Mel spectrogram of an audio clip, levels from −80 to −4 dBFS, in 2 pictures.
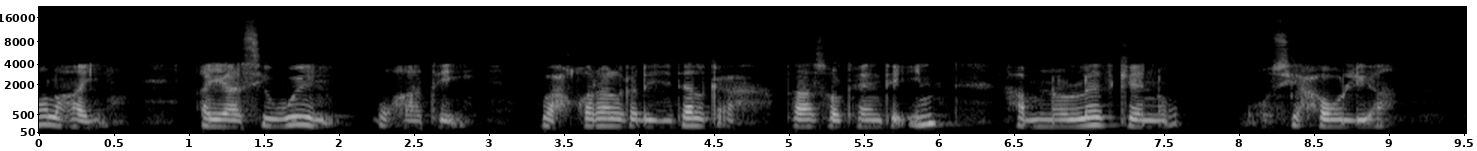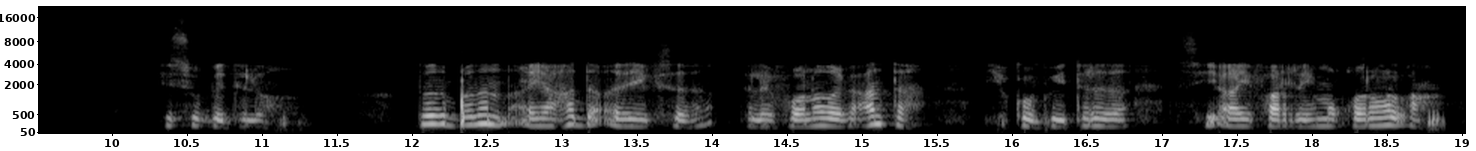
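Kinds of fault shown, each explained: No technical faults can be heard in this speech recording, and the signal holds steady throughout.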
